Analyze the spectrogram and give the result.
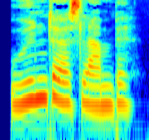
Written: udendørslampe

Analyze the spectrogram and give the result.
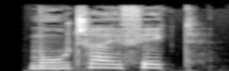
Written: motoreffekt

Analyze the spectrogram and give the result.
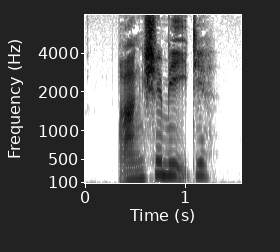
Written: branchemedium

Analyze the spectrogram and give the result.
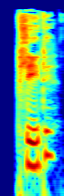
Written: PLETTENDE

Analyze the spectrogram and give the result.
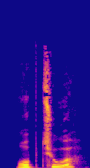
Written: ruptur

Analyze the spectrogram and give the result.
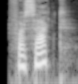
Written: forsagt

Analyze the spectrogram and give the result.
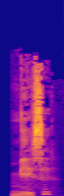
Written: mis

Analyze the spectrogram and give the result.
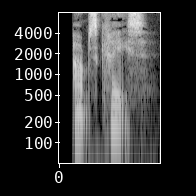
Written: amtskreds

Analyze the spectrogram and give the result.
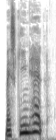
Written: maskinhal

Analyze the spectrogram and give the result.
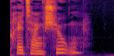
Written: prætention

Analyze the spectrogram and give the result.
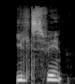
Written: iltsvind

